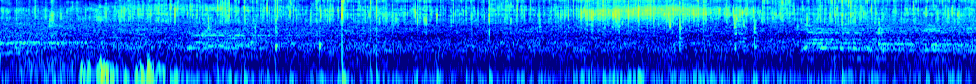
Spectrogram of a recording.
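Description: Curry paste going into a pan of hot oil and frying with a faint sizzle, with scattered clicks of a spatula scraping the blender jug. A brief louder burst of sizzling comes about halfway through.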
